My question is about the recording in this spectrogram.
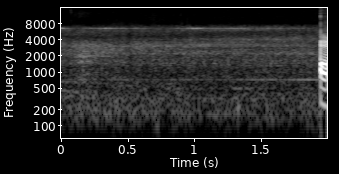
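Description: Faint, steady hum of a Shark Apex DuoClean corded stick vacuum running, with a thin high whine from its motor, as it is pushed over a hardwood floor.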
